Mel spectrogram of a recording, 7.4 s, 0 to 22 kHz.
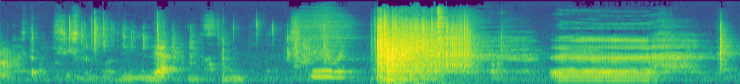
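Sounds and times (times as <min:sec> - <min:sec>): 
stress dice rattling across a hard tabletop: 0:00.6 - 0:05.0
speech: 0:01.5 - 0:01.8.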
